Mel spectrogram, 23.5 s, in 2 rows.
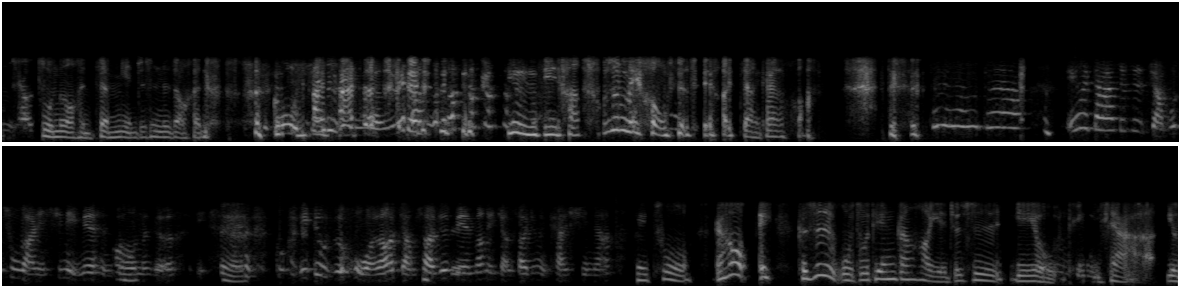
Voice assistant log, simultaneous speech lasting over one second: present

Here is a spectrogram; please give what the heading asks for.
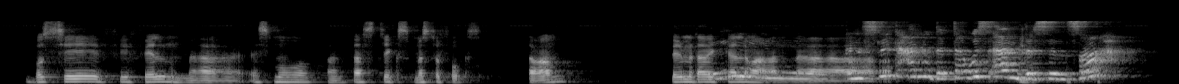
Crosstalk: present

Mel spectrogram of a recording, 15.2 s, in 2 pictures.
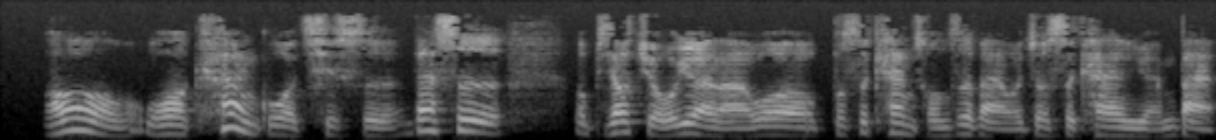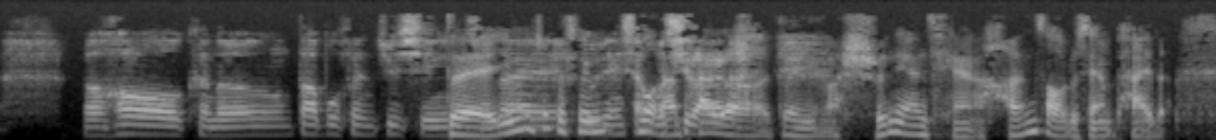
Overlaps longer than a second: present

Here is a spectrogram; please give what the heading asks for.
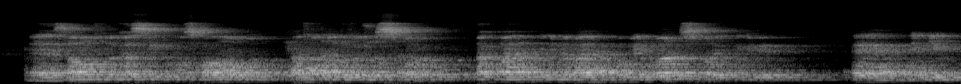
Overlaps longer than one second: present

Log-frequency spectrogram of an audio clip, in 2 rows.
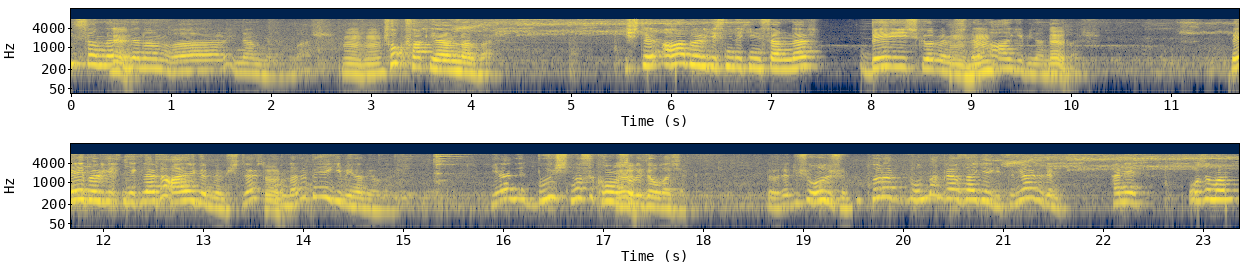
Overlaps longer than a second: none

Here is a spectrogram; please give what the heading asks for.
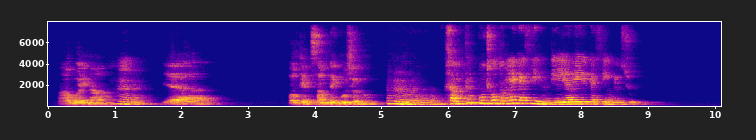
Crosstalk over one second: none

